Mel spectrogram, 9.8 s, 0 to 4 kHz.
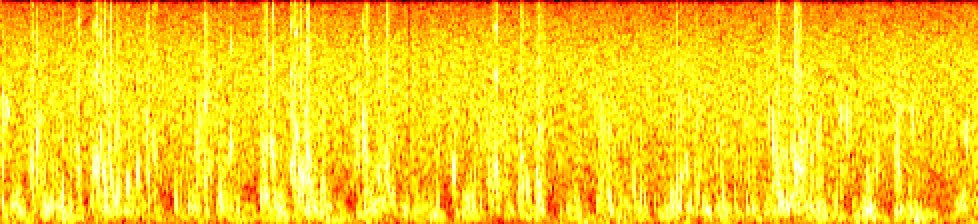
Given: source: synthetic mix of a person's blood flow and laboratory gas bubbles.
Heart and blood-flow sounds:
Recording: Doppler ultrasound of blood flow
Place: precordium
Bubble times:
0.00-0.11 s: bubbles
0.27-1.59 s: bubbles
1.71-2.35 s: bubbles
2.56-3.28 s: bubbles
3.51-3.98 s: bubbles
4.22-4.41 s: bubbles
4.48-4.59 s: bubbles
4.67-5.10 s: bubbles
5.16-5.48 s: bubbles
5.94-6.19 s: bubbles
6.29-7.08 s: bubbles
7.13-7.25 s: bubbles
7.29-7.58 s: bubbles
7.63-8.24 s: bubbles
8.30-8.54 s: bubbles
8.63-8.79 s: bubbles
8.92-9.05 s: bubbles
9.09-9.15 s: bubbles
9.61-9.79 s: bubbles
From the record:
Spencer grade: 3 (all of the cardiac periods contain showers or single bubble signals, but not dominating or overriding the cardiac motion signals)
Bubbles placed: anywhere in the cardiac cycle

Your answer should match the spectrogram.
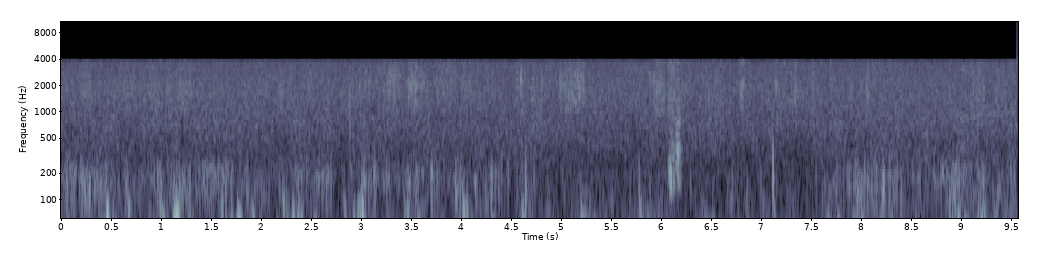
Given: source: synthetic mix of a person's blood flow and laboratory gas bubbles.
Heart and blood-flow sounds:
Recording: Doppler ultrasound of blood flow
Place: subclavian vein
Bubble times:
6.08-6.24 s: bubbles
From the record:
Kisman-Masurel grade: 113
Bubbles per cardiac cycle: 1 to 2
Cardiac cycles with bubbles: 1 to 10%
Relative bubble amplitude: loud (0.450 to 0.775)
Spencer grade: 1 (occasional bubble signal discernible with the cardiac motion signal, with majority of cardiac periods free of bubbles)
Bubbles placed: anywhere in the cardiac cycle

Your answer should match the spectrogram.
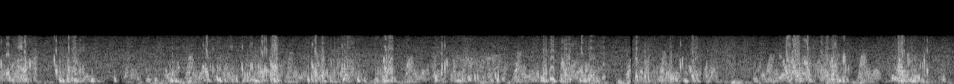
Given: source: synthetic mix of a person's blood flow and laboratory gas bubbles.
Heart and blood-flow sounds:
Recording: Doppler ultrasound of blood flow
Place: precordium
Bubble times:
0.00-0.39 s: bubbles
0.51-1.08 s: bubbles
1.12-1.21 s: bubbles
1.44-1.59 s: bubbles
1.62-1.81 s: bubbles
1.97-2.86 s: bubbles
3.04-3.69 s: bubbles
3.73-4.00 s: bubbles
4.26-5.10 s: bubbles
5.30-6.07 s: bubbles
6.32-7.02 s: bubbles
7.51-8.54 s: bubbles
8.89-9.31 s: bubbles
9.38-9.47 s: bubbles
From the record:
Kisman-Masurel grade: 444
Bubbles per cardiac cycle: continuous sound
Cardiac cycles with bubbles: 100%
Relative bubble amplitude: maximal (0.775 to 0.999)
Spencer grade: 4 (maximum detectable bubble signal sounding continuously throughout systole and diastole of every cardiac period, and overriding the amplitude of the normal cardiac signals)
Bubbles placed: only in the low amplitude regions of the cardiac cycle

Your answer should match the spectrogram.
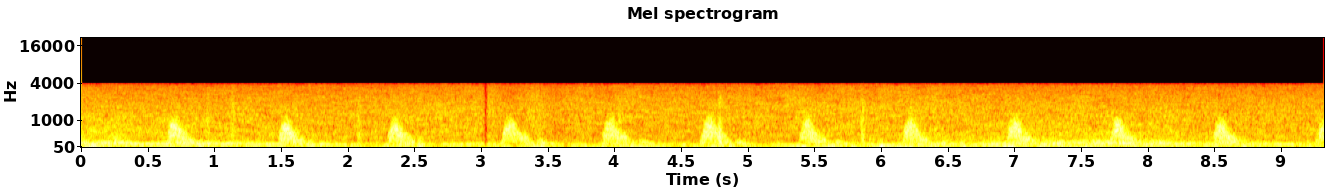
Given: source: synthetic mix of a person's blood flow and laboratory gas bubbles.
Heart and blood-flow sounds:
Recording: Doppler ultrasound of blood flow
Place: subclavian vein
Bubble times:
0.20-0.30 s: bubbles
From the record:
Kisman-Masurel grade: 112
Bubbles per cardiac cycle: 1 to 2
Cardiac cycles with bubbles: 1 to 10%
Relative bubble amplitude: moderate (0.250 to 0.450)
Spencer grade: 1 (occasional bubble signal discernible with the cardiac motion signal, with majority of cardiac periods free of bubbles)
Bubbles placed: anywhere in the cardiac cycle

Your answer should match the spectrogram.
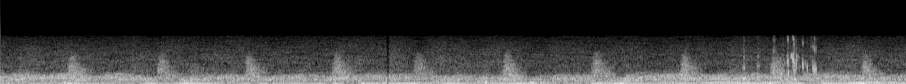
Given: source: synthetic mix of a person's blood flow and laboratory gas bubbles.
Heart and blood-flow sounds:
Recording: Doppler ultrasound of blood flow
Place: subclavian vein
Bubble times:
7.41-7.50 s: bubbles
7.56-7.62 s: bubbles
7.72-7.76 s: bubbles
7.79-8.19 s: bubbles
From the record:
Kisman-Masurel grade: 213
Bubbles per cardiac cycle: several, 3 to 8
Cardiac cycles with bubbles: 1 to 10%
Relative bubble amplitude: loud (0.450 to 0.775)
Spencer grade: 1 (occasional bubble signal discernible with the cardiac motion signal, with majority of cardiac periods free of bubbles)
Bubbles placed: anywhere in the cardiac cycle

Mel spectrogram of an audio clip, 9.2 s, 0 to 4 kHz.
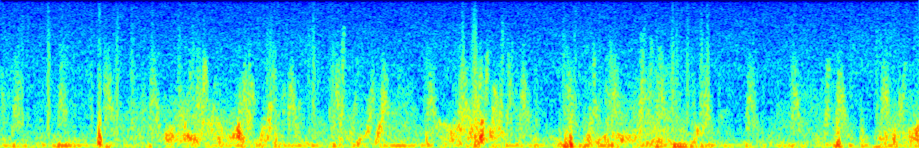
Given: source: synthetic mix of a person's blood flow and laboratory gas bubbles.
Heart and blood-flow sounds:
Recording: Doppler ultrasound of blood flow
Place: subclavian vein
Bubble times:
no bubbles
From the record:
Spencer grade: 0 (complete lack of bubble signals)

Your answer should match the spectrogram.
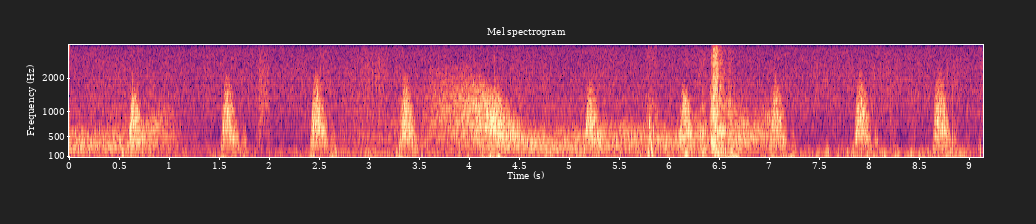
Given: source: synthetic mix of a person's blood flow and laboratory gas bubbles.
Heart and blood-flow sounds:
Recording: Doppler ultrasound of blood flow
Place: subclavian vein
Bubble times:
5.75-5.90 s: bubbles
6.12-6.69 s: bubbles
From the record:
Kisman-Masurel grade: 123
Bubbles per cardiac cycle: 1 to 2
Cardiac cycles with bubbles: 10 to 50%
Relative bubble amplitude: loud (0.450 to 0.775)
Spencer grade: 2 (many but less than half of the cardiac periods contain bubble signals, singularly or in groups)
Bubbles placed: anywhere in the cardiac cycle

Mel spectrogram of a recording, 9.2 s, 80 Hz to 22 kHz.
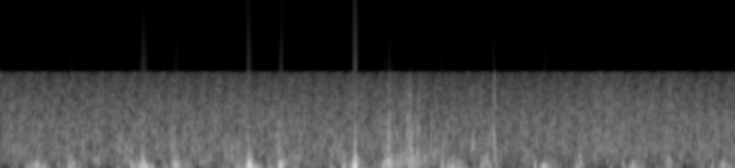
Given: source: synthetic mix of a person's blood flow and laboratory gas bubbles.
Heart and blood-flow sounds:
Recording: Doppler ultrasound of blood flow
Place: precordium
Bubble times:
4.81-5.34 s: bubbles
5.88-5.94 s: bubbles
6.13-6.22 s: bubbles
From the record:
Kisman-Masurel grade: 121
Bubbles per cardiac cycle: 1 to 2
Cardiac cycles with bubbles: 10 to 50%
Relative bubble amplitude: barely perceptible (0.100 to 0.250)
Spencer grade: 2 (many but less than half of the cardiac periods contain bubble signals, singularly or in groups)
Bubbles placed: anywhere in the cardiac cycle

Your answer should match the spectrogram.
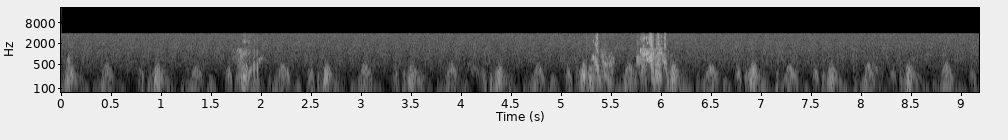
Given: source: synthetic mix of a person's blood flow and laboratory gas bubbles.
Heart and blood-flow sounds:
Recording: Doppler ultrasound of blood flow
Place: precordium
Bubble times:
0.00-0.03 s: bubbles
0.06-0.15 s: bubbles
1.70-2.03 s: bubbles
5.28-5.55 s: bubbles
5.70-6.12 s: bubbles
From the record:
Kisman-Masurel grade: 233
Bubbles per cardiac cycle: several, 3 to 8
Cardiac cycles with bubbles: 50 to 99%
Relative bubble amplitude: loud (0.450 to 0.775)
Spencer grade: 3 (all of the cardiac periods contain showers or single bubble signals, but not dominating or overriding the cardiac motion signals)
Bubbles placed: anywhere in the cardiac cycle

